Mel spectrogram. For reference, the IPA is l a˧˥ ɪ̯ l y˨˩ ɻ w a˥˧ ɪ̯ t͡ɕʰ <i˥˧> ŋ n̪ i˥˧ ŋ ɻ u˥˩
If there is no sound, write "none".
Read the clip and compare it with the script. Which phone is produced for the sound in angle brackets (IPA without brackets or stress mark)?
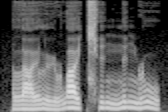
i˥˧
